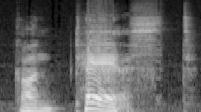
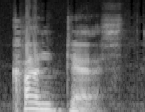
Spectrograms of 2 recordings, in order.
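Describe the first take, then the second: First: The stress is on the last syllable. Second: The stress is on the first syllable. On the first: It is a verb meaning to compete. "con el acento en la última sílaba" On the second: It is a noun meaning a competition. "Como sustantivo es contest"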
